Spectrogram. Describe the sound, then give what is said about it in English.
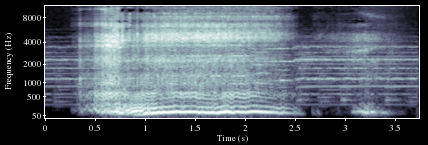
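A sheepdog snores loudly: one long, rumbling, drawn-out snore followed after a brief pause by a shorter, softer snort. “slumped against him, snoring in his ear”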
